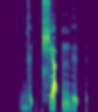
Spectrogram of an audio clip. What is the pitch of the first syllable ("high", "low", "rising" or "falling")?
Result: high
